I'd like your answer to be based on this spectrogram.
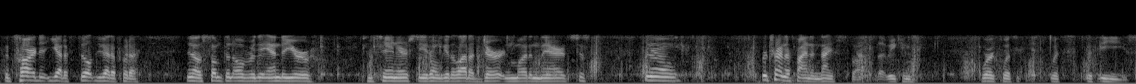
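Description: A young man vlogs on a forest hike, his voice on the high side with fairly even intonation and a quick pace. He talks while walking, loose and rambling, filming his trip outdoors. The handheld camera held at arm's length gives tinny, lo-fi audio with faint noise.

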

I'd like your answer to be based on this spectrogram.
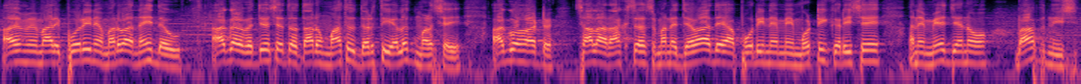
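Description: A man's voice: fairly high pitch, steady tone, moderate pace, a little mellow, soft background music, lightly acted. A man reading the part of a desperate, fierce young village mother, pleading and raging. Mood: furious.

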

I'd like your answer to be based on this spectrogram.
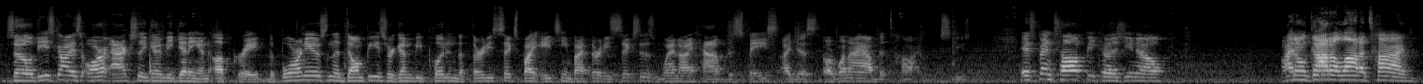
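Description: A man's voice: on the high side, brisk, bright, forceful tone. A young man hosting a casual, enthusiastic tour, talking directly to viewers as he shows things around an indoor showroom. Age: young adult. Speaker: host giving a shop tour. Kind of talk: casual informal tour narration. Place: indoor showroom full of terrariums. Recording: clear background noise, terrarium room ambience.

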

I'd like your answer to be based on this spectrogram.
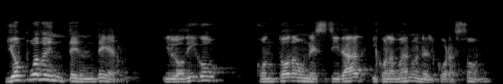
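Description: A man's voice: medium pitch, normal speed, breathy edge. A young adult man with a Mexican Spanish accent, a rabbi giving an earnest sermon and telling stories. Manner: earnest and storytelling, with dramatic raised quotes. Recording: dull lo-fi recording.

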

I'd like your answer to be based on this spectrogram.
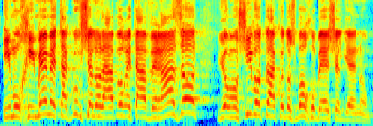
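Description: High, bright-voiced rabbi giving a sermon. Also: male voice. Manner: animated storytelling with rhetorical questions.

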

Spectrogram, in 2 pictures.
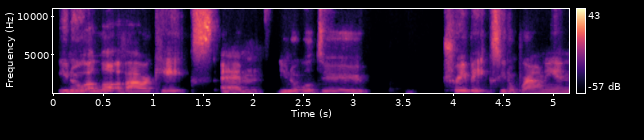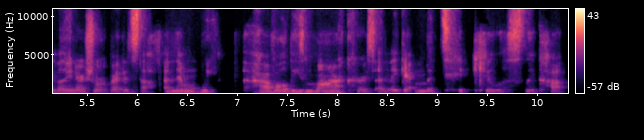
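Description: Speaking at an ordinary pace and even tone, this low-voiced Scottish woman in her 30s co-hosts a podcast and comes from a family bakery. Her casual video call talk wanders through stories, thick with ums and fillers. She's picked up by a webcam in an indoor office decorated with posters.

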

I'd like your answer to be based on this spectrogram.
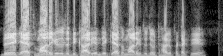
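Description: A young male streamer with a high, bright voice calls out over a battle game with his friends. He gets excitable, shouts and says the same phrase over and over. His voice comes through a close headset mic. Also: quick pace, no room sound. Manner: excitable, shouting and repeating himself. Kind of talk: live gameplay chatter with friends.

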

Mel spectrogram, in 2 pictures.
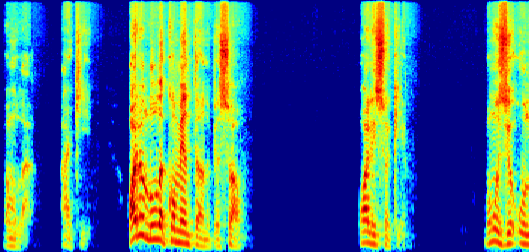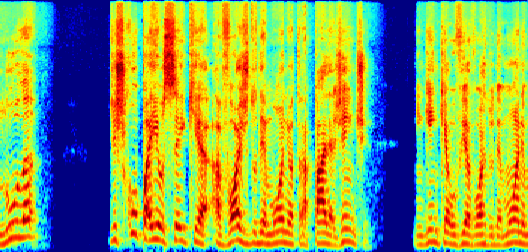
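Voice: medium pitch, lively intonation, normal speed, pauses often, breathy edge. A host with a Brazilian Portuguese accent reacting to a clip, mocking and sarcastic, ranting with swearing. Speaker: political commentary host. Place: in the United States.

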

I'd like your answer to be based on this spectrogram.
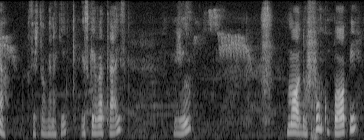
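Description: A Brazilian woman with a lowish, mellow voice chats to her viewers, often checking in with little tag questions. She is recorded outdoors, and a faint ambience sits behind her. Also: a little hiss or hum. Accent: Brazilian Portuguese. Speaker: paper craft video maker. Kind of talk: casual show-and-tell vlog. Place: outdoors in a windy spot.

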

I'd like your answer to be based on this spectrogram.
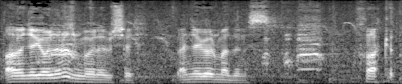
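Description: A man's voice: lowish voice, normal speed, very noisy. A man vlogging from his poultry coop, chatting playfully to the camera and coaxing the bird he holds. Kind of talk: casual chat to camera. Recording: clucking birds loud behind. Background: chickens and quails clucking.

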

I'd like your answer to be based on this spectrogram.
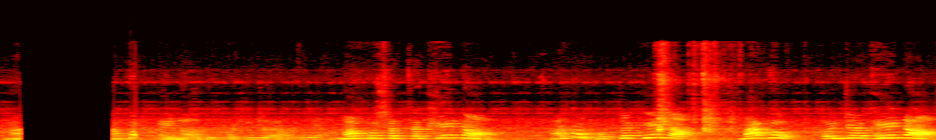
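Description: Brief: woman as the goddess in trance, very high shrill voice, scolding devotees, echoey room, distant mic. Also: big pitch swings, moderate pace, background noise. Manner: scolding, commanding, addresses listeners as child. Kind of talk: trance-like divine address.

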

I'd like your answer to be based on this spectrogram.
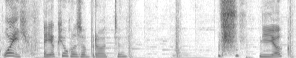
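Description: A woman's voice: high voice, slow pace, soft background music. A young woman streaming a game, chatting casually and squealing and laughing when she gets scared. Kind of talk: casual gaming commentary.

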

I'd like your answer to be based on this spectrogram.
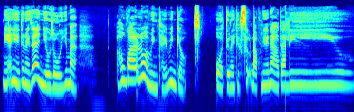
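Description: A young Vietnamese woman chats to her vlog viewers about study tips, joking at her own expense and sounding out words as she practises. Her voice is a little high, mellow and racing, with no room sound.

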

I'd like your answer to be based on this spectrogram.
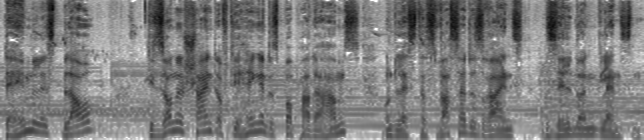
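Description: A man reading a storybook narration with a mid-pitched voice that rises and falls a great deal. Soft music plays faintly behind him. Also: normal speed. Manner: expressive, animated.

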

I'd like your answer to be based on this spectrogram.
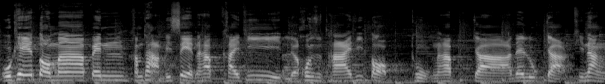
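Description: A man's voice: fairly high pitch, a little fast, bright, forceful tone, faint music behind. A man hosting and refereeing a quiz game, making casual but polite announcements and reading out questions. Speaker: game show host and referee.

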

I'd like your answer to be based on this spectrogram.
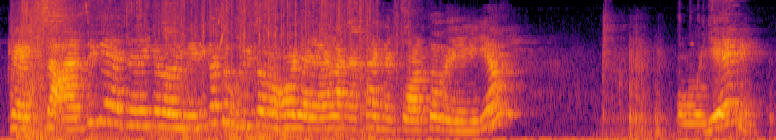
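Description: A woman with a high voice scolds her son sternly, repeating the same warnings firmly. She is recorded from across a noisy, echoey room at home. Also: expressive, a little fast. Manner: firm, stern and repetitive.

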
